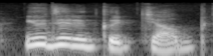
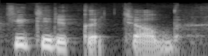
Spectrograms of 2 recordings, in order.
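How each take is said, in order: First: Put-on baby voice. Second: Put-on soft cooing baby talk. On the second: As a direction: coo it like praising a baby. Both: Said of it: "You guys hear my baby voice".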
